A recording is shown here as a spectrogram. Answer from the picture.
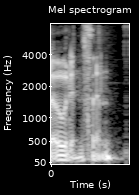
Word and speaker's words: Odinson: galaxy and he's just Odinson dalton can you spell that for me because it sounds like it should be Odin son it is Odin so that's that's like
